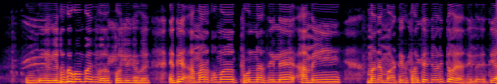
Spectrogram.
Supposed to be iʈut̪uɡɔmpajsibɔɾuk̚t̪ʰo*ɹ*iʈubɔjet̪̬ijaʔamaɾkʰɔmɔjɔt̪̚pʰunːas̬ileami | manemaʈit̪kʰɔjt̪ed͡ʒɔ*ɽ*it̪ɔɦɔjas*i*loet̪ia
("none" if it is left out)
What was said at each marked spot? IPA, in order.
l, ɽ, i

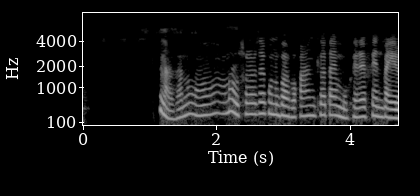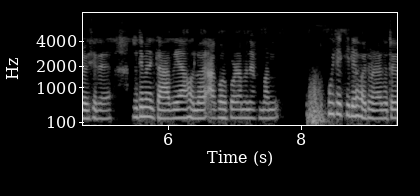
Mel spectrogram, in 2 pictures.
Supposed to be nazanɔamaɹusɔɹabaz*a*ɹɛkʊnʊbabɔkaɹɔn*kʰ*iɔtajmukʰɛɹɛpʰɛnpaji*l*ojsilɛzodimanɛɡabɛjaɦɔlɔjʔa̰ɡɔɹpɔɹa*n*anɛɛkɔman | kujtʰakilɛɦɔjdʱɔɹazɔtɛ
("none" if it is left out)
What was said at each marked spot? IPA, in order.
a, k, ɹ, m

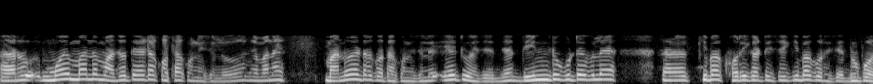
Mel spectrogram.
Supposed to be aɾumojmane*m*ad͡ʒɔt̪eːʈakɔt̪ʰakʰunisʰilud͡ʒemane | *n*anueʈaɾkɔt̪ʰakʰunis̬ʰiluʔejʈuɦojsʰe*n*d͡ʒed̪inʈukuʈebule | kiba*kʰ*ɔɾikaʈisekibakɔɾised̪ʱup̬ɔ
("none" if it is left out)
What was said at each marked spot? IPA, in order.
m, m, none, kʰ

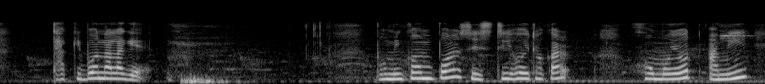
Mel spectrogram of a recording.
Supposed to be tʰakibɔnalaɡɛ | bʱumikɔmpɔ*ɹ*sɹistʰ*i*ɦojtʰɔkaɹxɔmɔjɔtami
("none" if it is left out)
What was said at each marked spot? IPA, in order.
ɹ, i

